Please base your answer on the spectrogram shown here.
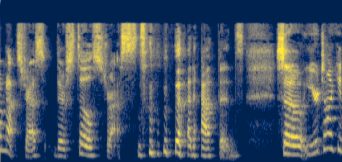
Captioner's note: laughs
